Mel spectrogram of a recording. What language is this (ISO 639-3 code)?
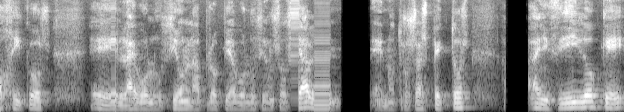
spa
